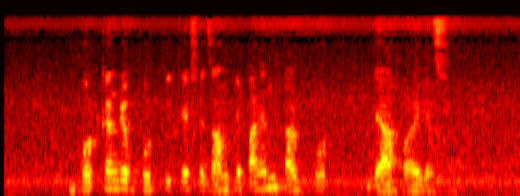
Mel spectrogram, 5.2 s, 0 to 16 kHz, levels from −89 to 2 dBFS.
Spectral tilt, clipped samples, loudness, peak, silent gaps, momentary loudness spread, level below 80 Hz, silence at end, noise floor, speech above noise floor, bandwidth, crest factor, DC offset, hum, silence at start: -4.5 dB/octave; under 0.1%; -29 LUFS; -8 dBFS; none; 22 LU; -64 dBFS; 0 s; -50 dBFS; 22 dB; 11.5 kHz; 20 dB; under 0.1%; none; 0.05 s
